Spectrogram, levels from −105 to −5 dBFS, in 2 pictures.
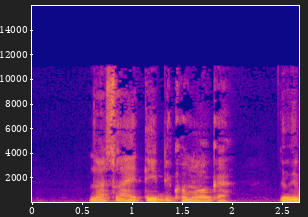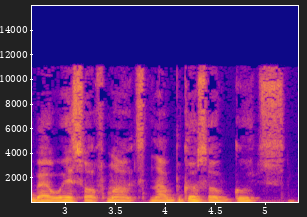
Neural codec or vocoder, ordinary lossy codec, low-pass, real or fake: codec, 44.1 kHz, 7.8 kbps, Pupu-Codec; MP3, 48 kbps; 14.4 kHz; fake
